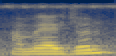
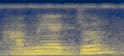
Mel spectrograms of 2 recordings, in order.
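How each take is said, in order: The two takes are said the same way.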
